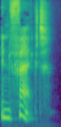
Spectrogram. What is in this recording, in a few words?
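"infect", British English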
